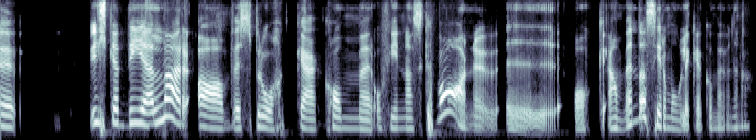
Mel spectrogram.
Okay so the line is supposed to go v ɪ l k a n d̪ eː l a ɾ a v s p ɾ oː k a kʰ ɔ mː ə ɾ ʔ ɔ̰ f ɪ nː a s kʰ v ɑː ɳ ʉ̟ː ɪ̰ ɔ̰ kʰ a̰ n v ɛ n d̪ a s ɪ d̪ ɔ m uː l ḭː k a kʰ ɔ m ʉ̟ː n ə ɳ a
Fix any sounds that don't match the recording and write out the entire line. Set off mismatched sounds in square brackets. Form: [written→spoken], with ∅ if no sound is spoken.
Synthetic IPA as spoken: v ɪ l k a [n→∅] d̪ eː l a ɾ a v s p ɾ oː k a kʰ ɔ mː ə ɾ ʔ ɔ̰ f ɪ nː a s kʰ v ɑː ɳ ʉ̟ː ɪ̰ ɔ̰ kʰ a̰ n v ɛ n d̪ a s ɪ d̪ ɔ m uː l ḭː k a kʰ ɔ m ʉ̟ː n ə ɳ a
